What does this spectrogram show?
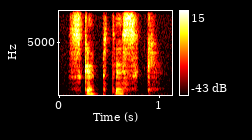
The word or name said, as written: skeptisk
